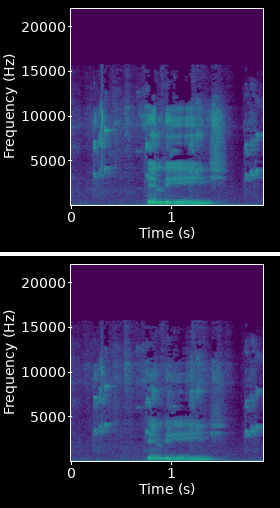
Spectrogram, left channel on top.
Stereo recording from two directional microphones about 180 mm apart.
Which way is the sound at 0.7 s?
25° left (ahead or behind).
